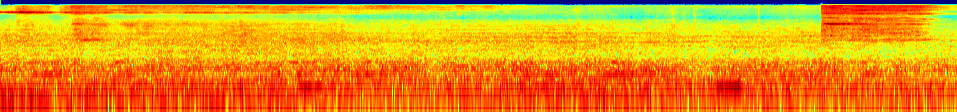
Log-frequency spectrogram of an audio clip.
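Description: Autorack freight cars rolling past: a steady low rumble of steel wheels on rail, with a brighter hiss near the end.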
